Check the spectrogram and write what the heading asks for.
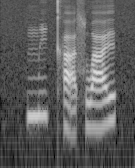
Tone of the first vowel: high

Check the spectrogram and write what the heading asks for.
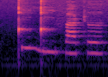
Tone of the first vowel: high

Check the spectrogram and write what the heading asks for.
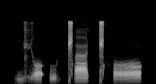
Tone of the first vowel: low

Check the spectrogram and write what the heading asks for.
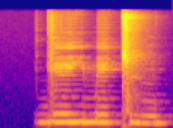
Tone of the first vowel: high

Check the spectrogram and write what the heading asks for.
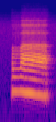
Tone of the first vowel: low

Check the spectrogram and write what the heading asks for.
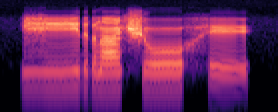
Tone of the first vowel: high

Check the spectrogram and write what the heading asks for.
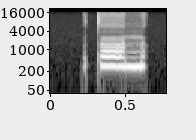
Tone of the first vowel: high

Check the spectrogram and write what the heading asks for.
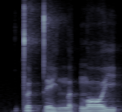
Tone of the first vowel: high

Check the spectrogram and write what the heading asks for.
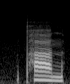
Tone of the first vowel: falling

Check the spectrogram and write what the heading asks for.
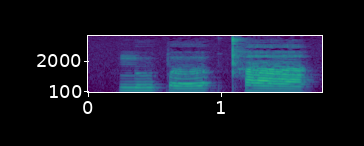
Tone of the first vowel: high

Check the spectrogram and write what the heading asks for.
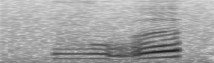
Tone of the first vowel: rising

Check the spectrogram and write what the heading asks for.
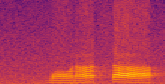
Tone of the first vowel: low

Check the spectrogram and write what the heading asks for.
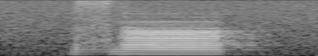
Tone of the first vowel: high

